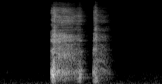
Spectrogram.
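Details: Female coughing: two harsh, forceful cough bursts in quick succession, the second shorter.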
